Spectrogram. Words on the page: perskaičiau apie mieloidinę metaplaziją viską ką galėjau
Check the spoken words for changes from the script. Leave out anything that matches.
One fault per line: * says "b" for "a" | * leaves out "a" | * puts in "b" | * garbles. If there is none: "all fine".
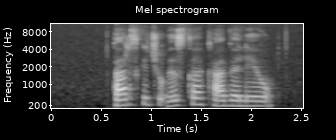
* leaves out "apie mieloidinę metaplaziją"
